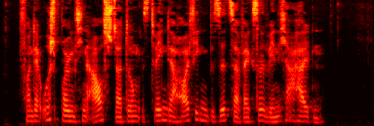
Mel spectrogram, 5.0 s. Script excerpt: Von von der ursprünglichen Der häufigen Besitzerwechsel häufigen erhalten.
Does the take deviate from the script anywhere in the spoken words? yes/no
yes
